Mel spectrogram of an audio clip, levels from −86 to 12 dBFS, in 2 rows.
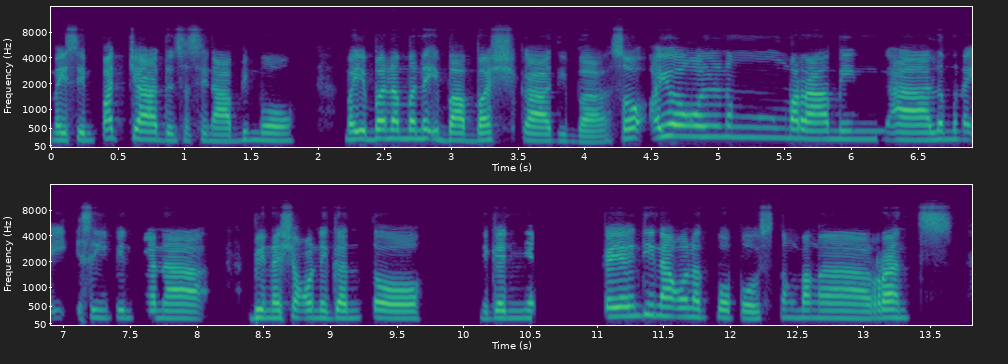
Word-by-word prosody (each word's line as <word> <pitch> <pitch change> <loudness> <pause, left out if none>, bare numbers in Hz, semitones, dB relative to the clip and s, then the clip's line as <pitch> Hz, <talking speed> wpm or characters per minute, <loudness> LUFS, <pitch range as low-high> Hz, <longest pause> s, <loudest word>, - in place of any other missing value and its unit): may 190 -1 -1
simpatya 210 +2 +2
dun 185 -2 -8
sa 180 - -10
sinabi 170 +2 -3
mo. 185 -2 -3 0.4
May 215 +1 +4
iba 235 - +5
naman 230 +1 +3
na - - +3
iba-bash 195 -1 +2
ka, 180 -3 +3
di - - -14
ba? 145 -2 -3
So, 240 +1 +2
ayoko 285 +2 +4
na 285 - -6
ng 275 -1 -7 0.3
maraming, 215 -2 +2
ah, 195 0 +4
alam 210 +1 -2
mo 215 - -8
na - - -3
iisipin 200 0 -9
pa, 195 - -3
na 190 -2 +2 0.4
binash 200 -1 +1
ako 195 - -1
ni - - 0
gan'to, 190 -2 +2 0.5
ni - - -10
gan'yan, 195 +1 -2 0.4
kaya 235 +1 +5
hindi 275 +1 -3
na 245 - +6
ako 230 - 0
nagpo-post 200 -4 -4
ng 205 - -10
mga, 200 -1 -2 0.3
rants 205 0 0
200 Hz, 175 wpm, -22 LUFS, 190-215 Hz, 0.5 s, na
